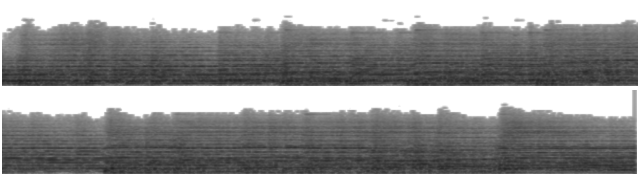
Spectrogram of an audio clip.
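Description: Concert wind band of brass, saxophones and clarinets playing held full-band chords, the harmony shifting to a new chord about every four seconds.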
